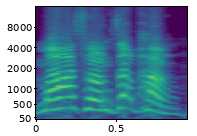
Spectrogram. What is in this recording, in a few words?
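"execute", cantonese, female; XBOX; enemy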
